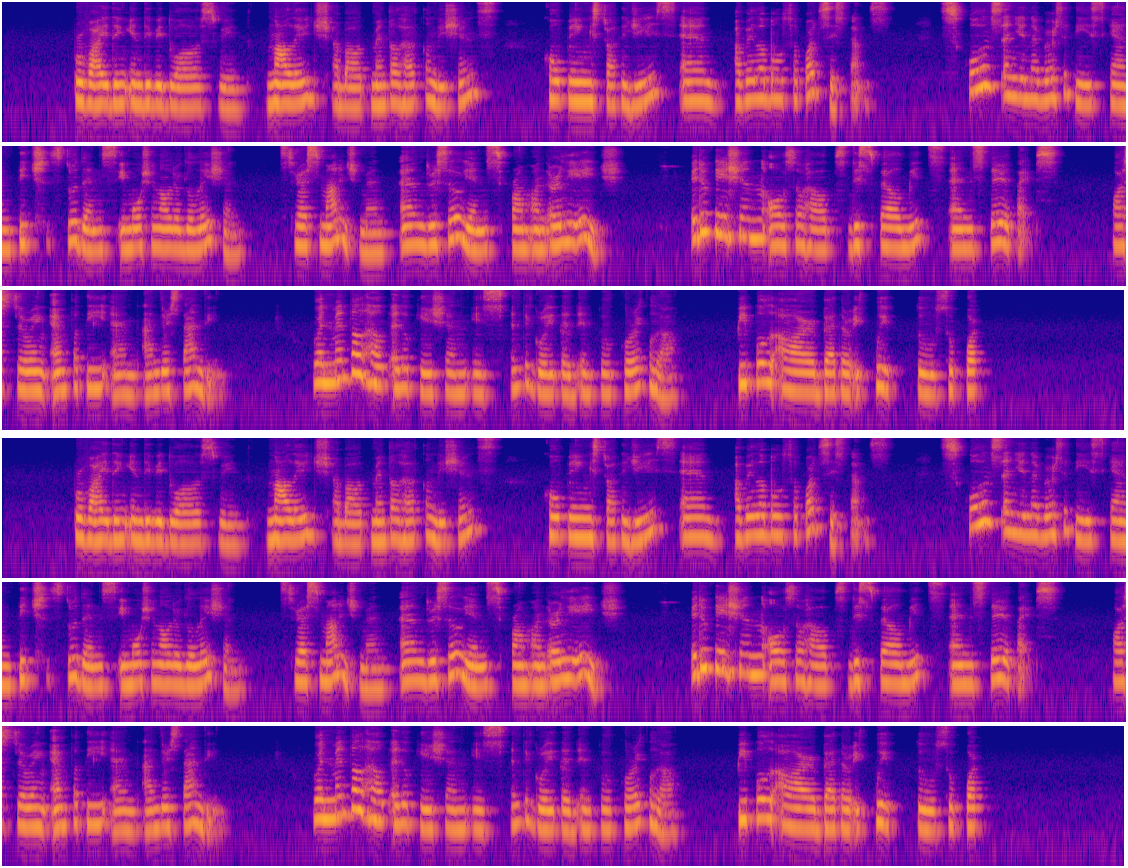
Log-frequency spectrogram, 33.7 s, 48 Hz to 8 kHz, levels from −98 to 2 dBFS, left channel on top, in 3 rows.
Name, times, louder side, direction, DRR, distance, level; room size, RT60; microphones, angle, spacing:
voice 1, 0.7-4.9 5.5-8.8 9.4-13.6 14.0-17.4 18.1-21.8 22.3-24.7 25.6-29.2 29.8-31.4 31.6-32.2, equal, 10° left, 0.8 m, -27 dB
5.7 x 5.5 x 3.7 m
head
